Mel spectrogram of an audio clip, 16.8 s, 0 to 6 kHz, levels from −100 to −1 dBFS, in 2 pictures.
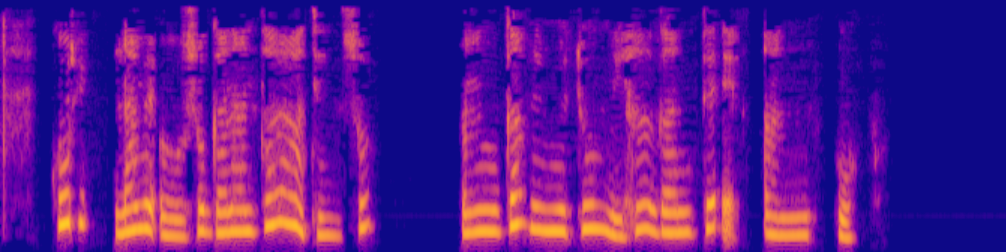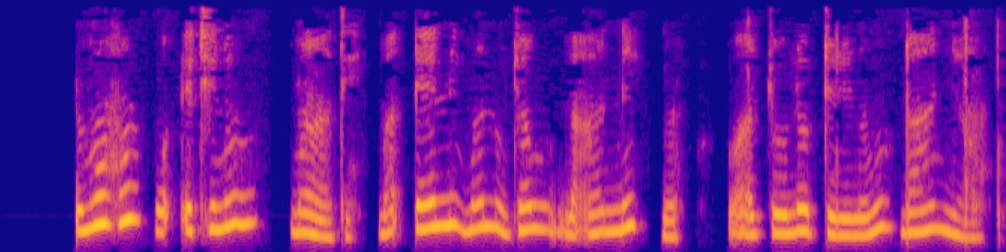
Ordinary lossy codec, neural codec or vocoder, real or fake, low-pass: MP3, 24 kbps; codec, 16 kHz, 16 kbps, FunCodec, trained on Chinese and English, 50 frames a second; fake; 5.4 kHz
